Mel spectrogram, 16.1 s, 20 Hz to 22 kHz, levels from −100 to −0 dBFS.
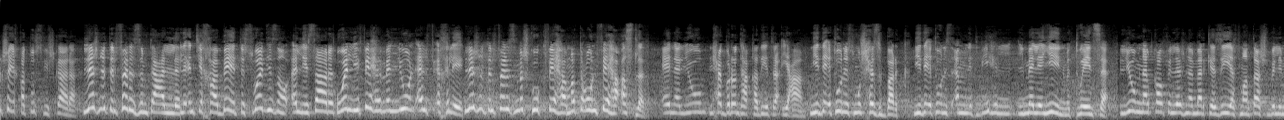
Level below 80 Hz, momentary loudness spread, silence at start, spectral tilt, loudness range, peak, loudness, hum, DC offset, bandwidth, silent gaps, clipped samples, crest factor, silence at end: -68 dBFS; 7 LU; 0 s; -5 dB/octave; 3 LU; -4 dBFS; -20 LUFS; none; under 0.1%; 9.6 kHz; none; under 0.1%; 16 dB; 0 s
